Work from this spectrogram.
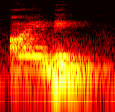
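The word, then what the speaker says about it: ironing: Are silent रहता है। आपको क्या बोलना है? आयनिंग।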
